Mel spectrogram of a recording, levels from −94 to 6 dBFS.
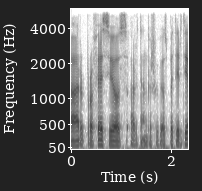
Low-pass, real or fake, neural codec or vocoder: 5.4 kHz; real; none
